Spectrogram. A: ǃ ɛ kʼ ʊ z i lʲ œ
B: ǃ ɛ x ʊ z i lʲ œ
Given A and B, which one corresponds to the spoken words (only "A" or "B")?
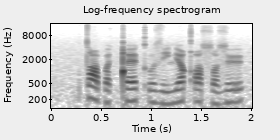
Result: A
